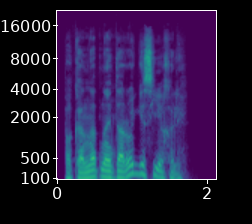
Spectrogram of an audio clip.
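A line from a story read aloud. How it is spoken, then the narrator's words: Detached clarifying tone. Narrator (Russian): Уточняю отстраненным тоном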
